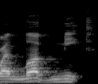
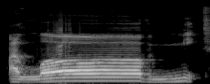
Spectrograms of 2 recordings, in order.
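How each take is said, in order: First: Said in the usual way. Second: Stretched out very slowly, louder; slow drawn-out. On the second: Shown as a demonstration. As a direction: drag every word out slowly. Repeats line slow and drawn out.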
